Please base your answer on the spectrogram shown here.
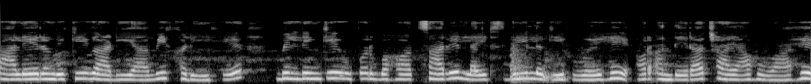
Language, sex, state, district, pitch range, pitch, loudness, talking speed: Hindi, female, Haryana, Charkhi Dadri, 225-260 Hz, 240 Hz, -14 LUFS, 155 wpm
